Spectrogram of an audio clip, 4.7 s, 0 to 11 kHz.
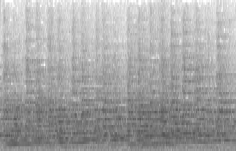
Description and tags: Westminster 03 bells
Church bells recorded near Westminster Abbey.
bells, churchbells, field-recording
